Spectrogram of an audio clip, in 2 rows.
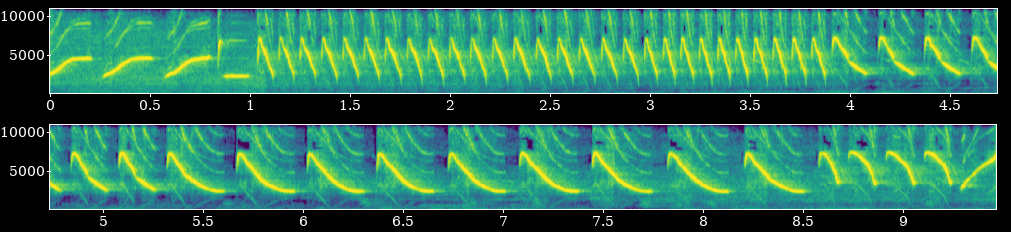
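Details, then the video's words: Long canary song used as a master recording for training: a few rising whistles and a flat note, then a fast rolling trill of many rapid notes, slowing into a steady series of loud downward-swept whistles about twice per second, over a soft low hum. "Kicau Burung Kenari 91 II GACOR PANJANG"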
